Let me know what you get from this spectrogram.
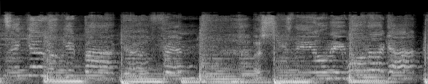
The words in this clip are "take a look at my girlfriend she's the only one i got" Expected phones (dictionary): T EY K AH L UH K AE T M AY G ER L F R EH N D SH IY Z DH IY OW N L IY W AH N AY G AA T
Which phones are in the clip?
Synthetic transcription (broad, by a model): T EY K AH L UH K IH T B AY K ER F R EH N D SH IY Z DH IY OW N L IY W AH N AY G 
